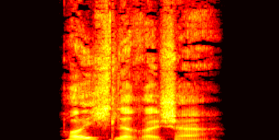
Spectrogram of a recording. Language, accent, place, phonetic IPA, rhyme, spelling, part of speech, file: German, Germany, Berlin, [ˈhɔɪ̯çləʁɪʃɐ], -ɔɪ̯çləʁɪʃɐ, heuchlerischer, adjective, De-heuchlerischer.ogg
- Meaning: inflection of heuchlerisch: 1. strong/mixed nominative masculine singular 2. strong genitive/dative feminine singular 3. strong genitive plural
